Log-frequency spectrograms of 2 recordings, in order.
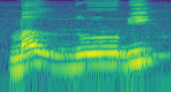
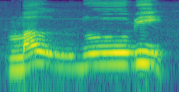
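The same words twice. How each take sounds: Both takes have the same delivery.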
